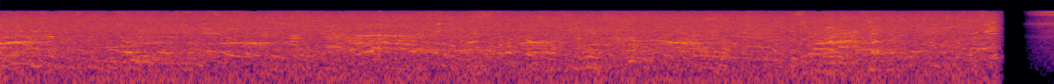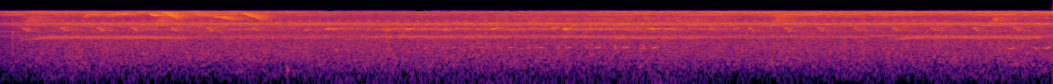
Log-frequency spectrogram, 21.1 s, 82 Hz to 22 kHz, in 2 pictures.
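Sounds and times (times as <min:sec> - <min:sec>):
insects chirping: 0:10.2 - 0:21.0
insects droning: 0:10.2 - 0:21.0.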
